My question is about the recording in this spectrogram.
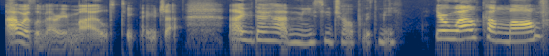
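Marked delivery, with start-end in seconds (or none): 4.3-5.4 higher, teasing call to a parent; mock-proud singsong; playful boast to Mom. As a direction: jokingly claim credit, pitched up. Playfully addresses her own mother.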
